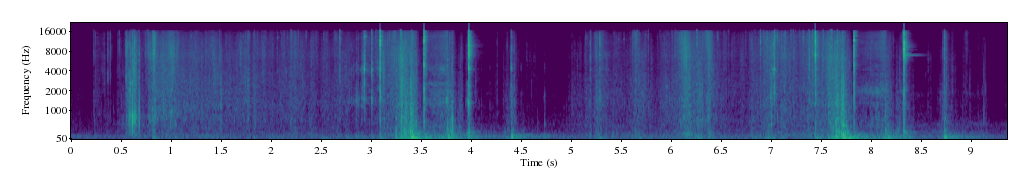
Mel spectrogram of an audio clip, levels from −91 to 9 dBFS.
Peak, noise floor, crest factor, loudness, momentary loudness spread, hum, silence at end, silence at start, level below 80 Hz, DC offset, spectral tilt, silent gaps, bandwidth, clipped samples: 0 dBFS; -59 dBFS; 32 dB; -26 LUFS; 24 LU; none; 0.5 s; 0.55 s; -46 dBFS; under 0.1%; -1.5 dB/octave; none; 17 kHz; under 0.1%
